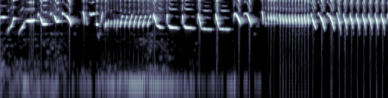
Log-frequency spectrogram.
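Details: Canary in long rolling song, played as a master recording for training: varied sweeping whistles and short trilled bursts, then a fast, even rolling trill of rapidly repeated notes to the end; faint low hum in places.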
